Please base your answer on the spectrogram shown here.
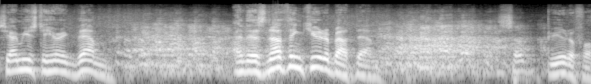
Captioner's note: laughter; laughter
